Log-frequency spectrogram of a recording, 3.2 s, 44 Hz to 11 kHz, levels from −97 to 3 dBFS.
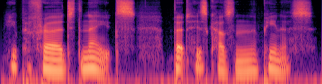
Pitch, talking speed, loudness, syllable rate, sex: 110 Hz, 170 wpm, -20 LUFS, 5.2 syllables/s, male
